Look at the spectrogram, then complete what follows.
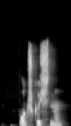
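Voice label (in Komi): "путшкысьны", Komi, female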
